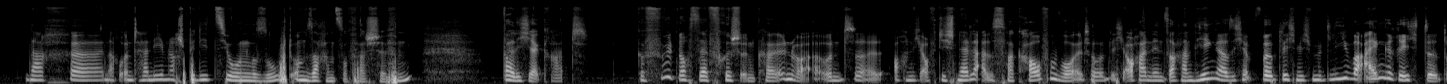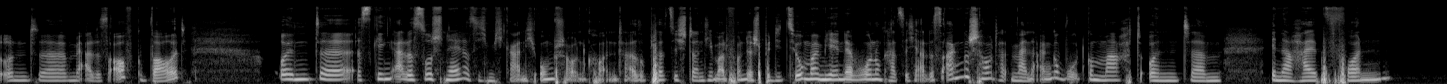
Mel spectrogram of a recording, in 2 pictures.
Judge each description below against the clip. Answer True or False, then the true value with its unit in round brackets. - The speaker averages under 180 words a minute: False (185 wpm)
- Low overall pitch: False (200 Hz)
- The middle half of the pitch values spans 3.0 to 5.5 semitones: True (3.6 semitones)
